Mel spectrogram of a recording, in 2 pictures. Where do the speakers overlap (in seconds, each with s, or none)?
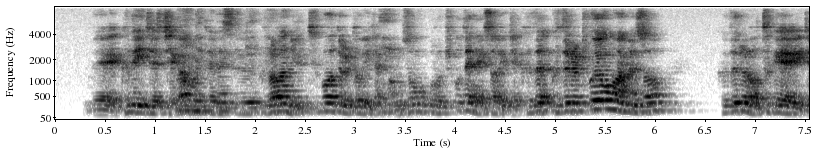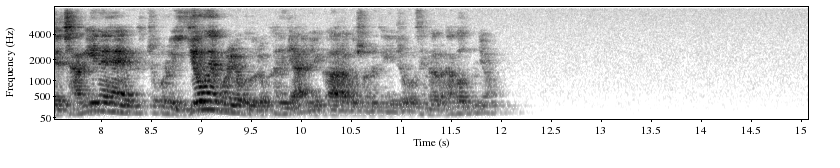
1.2 s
